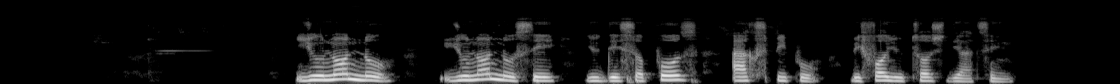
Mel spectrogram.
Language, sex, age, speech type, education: Nigerian Pidgin, female, 15-29, spontaneous, secondary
